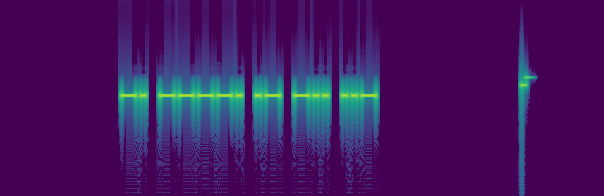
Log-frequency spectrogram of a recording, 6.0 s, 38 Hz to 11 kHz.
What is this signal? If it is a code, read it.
Morse code, heard as a keyed tone, about 25 wpm, 700 Hz. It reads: N9ADU
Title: USA Call Signs - 5 Characters - 3x Character Spacing - 25wpm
